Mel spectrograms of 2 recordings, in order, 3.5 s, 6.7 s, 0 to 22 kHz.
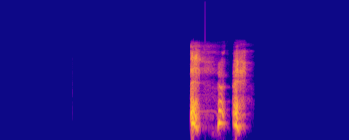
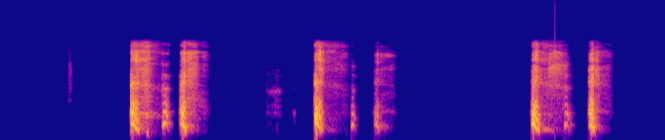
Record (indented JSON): {
  "cough_length": "3.5 s",
  "cough_amplitude": 28726,
  "cough_signal_mean_std_ratio": 0.19,
  "three_cough_length": "6.7 s",
  "three_cough_amplitude": 30185,
  "three_cough_signal_mean_std_ratio": 0.23,
  "survey_phase": "beta (2021-08-13 to 2022-03-07)",
  "age": "45-64",
  "gender": "Female",
  "wearing_mask": "No",
  "symptom_fatigue": true,
  "symptom_onset": "2 days",
  "smoker_status": "Never smoked",
  "respiratory_condition_asthma": false,
  "respiratory_condition_other": false,
  "recruitment_source": "Test and Trace",
  "submission_delay": "2 days",
  "covid_test_result": "Positive",
  "covid_test_method": "ePCR"
}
